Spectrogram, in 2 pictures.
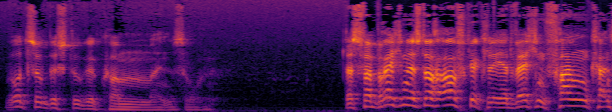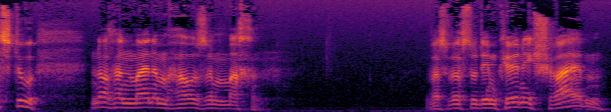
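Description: An actor playing a proud, embattled, sardonic playwright in a radio drama, declamatory and biting. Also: male voice, a little high, sing-song, measured pace, pauses often, sharp tone, heavily acted. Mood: indignant. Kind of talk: theatrical radio drama acting.

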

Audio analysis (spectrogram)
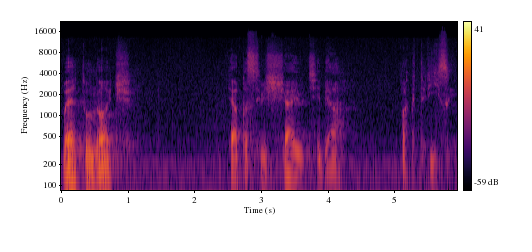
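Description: Wandering tragedian: magnanimous, slow, ringing stage declamation, low-pitched, long reverb and music behind. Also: male voice, lively intonation, background noise, exaggerated voice. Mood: tender, solemn. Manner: declamatory, pompous, swelling and hushed. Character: grandiloquent, magnanimous wandering male tragedian actor. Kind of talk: theatrical Russian radio stage acting. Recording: 1970s radio play, reverberant, music behind.

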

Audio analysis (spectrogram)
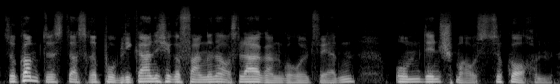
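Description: A man presenting a scripted film review as a radio host, measured and articulate in his delivery. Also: lowish voice, warm tone, dry recording, clean studio sound.

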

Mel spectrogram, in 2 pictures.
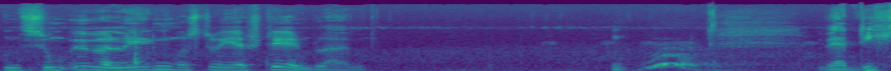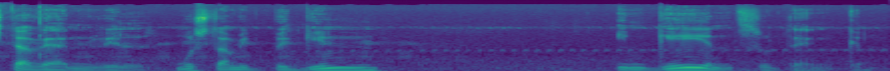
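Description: An actor playing an aging, famous poet in a German radio drama, a gruff but patient mentor with a measured, declamatory delivery. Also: male voice, on the low side, big pitch swings, background noise. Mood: teasing, instructing. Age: older.

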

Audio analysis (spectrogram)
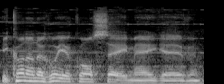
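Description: An actor playing a patronising tough who makes veiled threats in an insistent way, with a Flemish accent. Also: male voice, on the low side, lively intonation, moderate pace, music in the background, natural voice. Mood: menacing. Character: menacing tough man giving veiled threats. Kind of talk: drama acting.

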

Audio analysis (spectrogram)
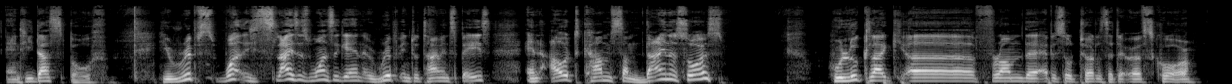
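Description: A man's voice: fairly high pitch, lively intonation, a little slow, breathy edge, no room sound, clean studio sound. A man with a slight French accent hosting a casual comic recap podcast, rambling with fillers and restarts and acting out quotes. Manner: chatty, many fillers and restarts, acts out quotes. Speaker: podcast host.

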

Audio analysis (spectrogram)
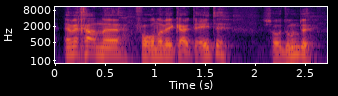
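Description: An actor playing a hesitant, plain-spoken, good-natured farmer in a naturalistic radio drama, with a husky voice. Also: male voice, mid-range voice, normal speed, a bit bright, close to an everyday voice. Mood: businesslike, wary.

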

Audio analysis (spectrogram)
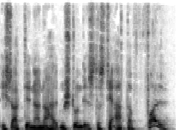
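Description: An actor playing an excitable, domineering, grandiose playwright in a German radio play, breathy and theatrical, often lapsing into whispers. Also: male voice, lowish voice, normal speed, faint music behind, heavily acted. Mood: insistent. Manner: theatrical, pompous, insistent.

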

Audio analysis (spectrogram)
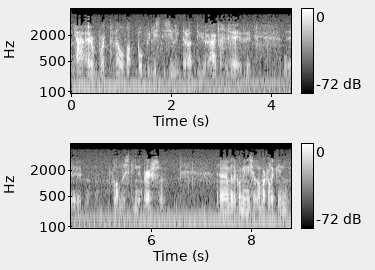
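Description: An actor playing a cautious, hesitant bookseller in an old radio play with faint hum. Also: male voice, sits low, normal speed, lo-fi sound. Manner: hesitant, full of ehs. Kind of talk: radio drama acting.

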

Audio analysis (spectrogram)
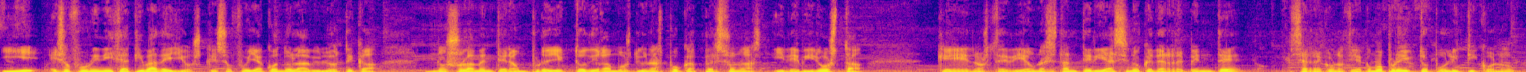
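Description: Guy talking really fast, soft mellow tone, casual radio chat, super talkative. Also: lowish voice. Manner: talkative, colloquial, seeks agreement with question tags. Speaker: community library volunteer, interview guest.

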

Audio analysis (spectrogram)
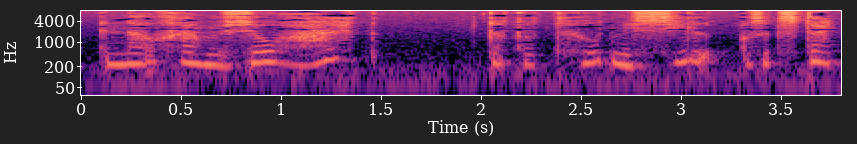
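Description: An actress playing an anxious, tender young woman on a spaceship in a 1960s radio drama, halting and pleading. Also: a little high, fairly even intonation, slightly rough. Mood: fearful, hushed.

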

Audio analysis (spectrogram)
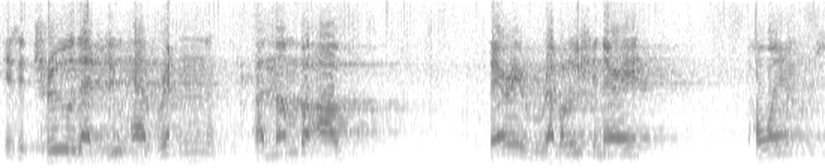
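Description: Echoey archive American male interrogator, highish voice. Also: steady tone, takes it slowly, long pauses. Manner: insistent, official. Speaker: questioner at a congressional hearing. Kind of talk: formal interrogation, 1940s hearing. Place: large reverberant hearing room. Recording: echoey, noisy 1940s archive hearing recording.

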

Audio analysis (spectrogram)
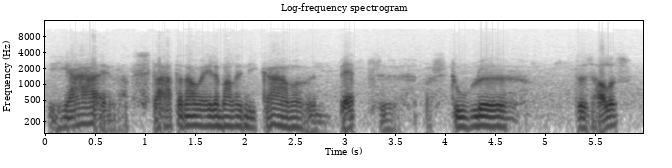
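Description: A man's voice: extremely low pitch, steady tone, normal speed, gravelly. A man playing a carefree, teasing young suitor in a Dutch radio drama, coaxing and nonchalant. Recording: muffled radio recording, buzzy noise.

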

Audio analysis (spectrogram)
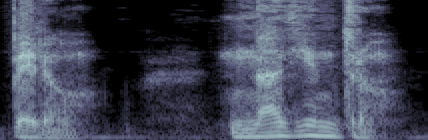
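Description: A man narrating a scripted radio drama in a measured, dramatic way. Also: rumbling low, lively intonation, creaky, breathy edge.

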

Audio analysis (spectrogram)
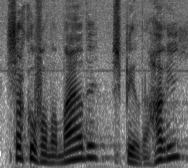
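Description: A man's voice: a little high, very animated, normal speed, darkish tone, husky, long reverb tail. A man reading closing credits as a scripted radio drama announcement.

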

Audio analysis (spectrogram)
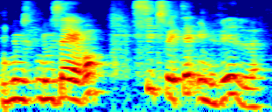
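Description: A man hosting a casual radio interview, chatty, playful and quick to laugh. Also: high-pitched, crowd noise. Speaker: radio host. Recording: roomy and distant from the mic.

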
